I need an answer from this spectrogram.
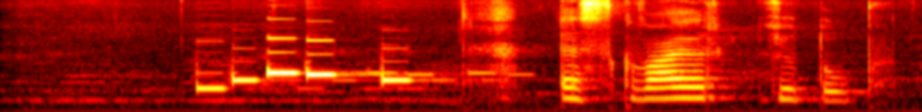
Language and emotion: Russian, neutral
